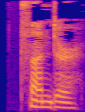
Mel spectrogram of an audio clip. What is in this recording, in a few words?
"Thunder", English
